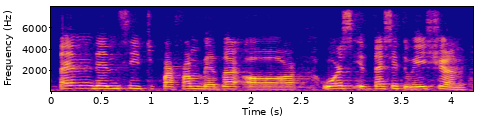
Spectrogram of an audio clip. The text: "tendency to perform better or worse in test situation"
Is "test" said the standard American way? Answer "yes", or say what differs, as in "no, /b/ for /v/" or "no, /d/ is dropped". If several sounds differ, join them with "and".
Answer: no, /s/ is dropped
